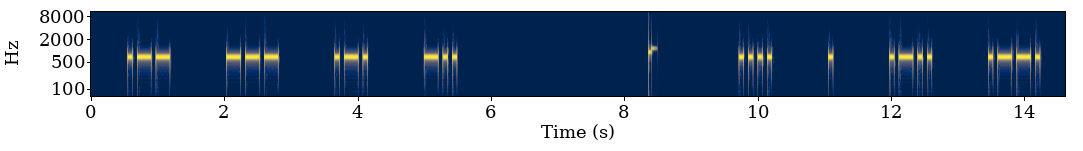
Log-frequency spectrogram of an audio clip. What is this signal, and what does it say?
Morse code, heard as a keyed tone, about 17 wpm, spaced as for 8 wpm, 700 Hz. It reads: WORD HELP
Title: 4x Character Spacing - Top 200 Words - 17wpm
